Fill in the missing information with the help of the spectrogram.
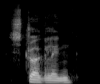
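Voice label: "struggling", British English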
